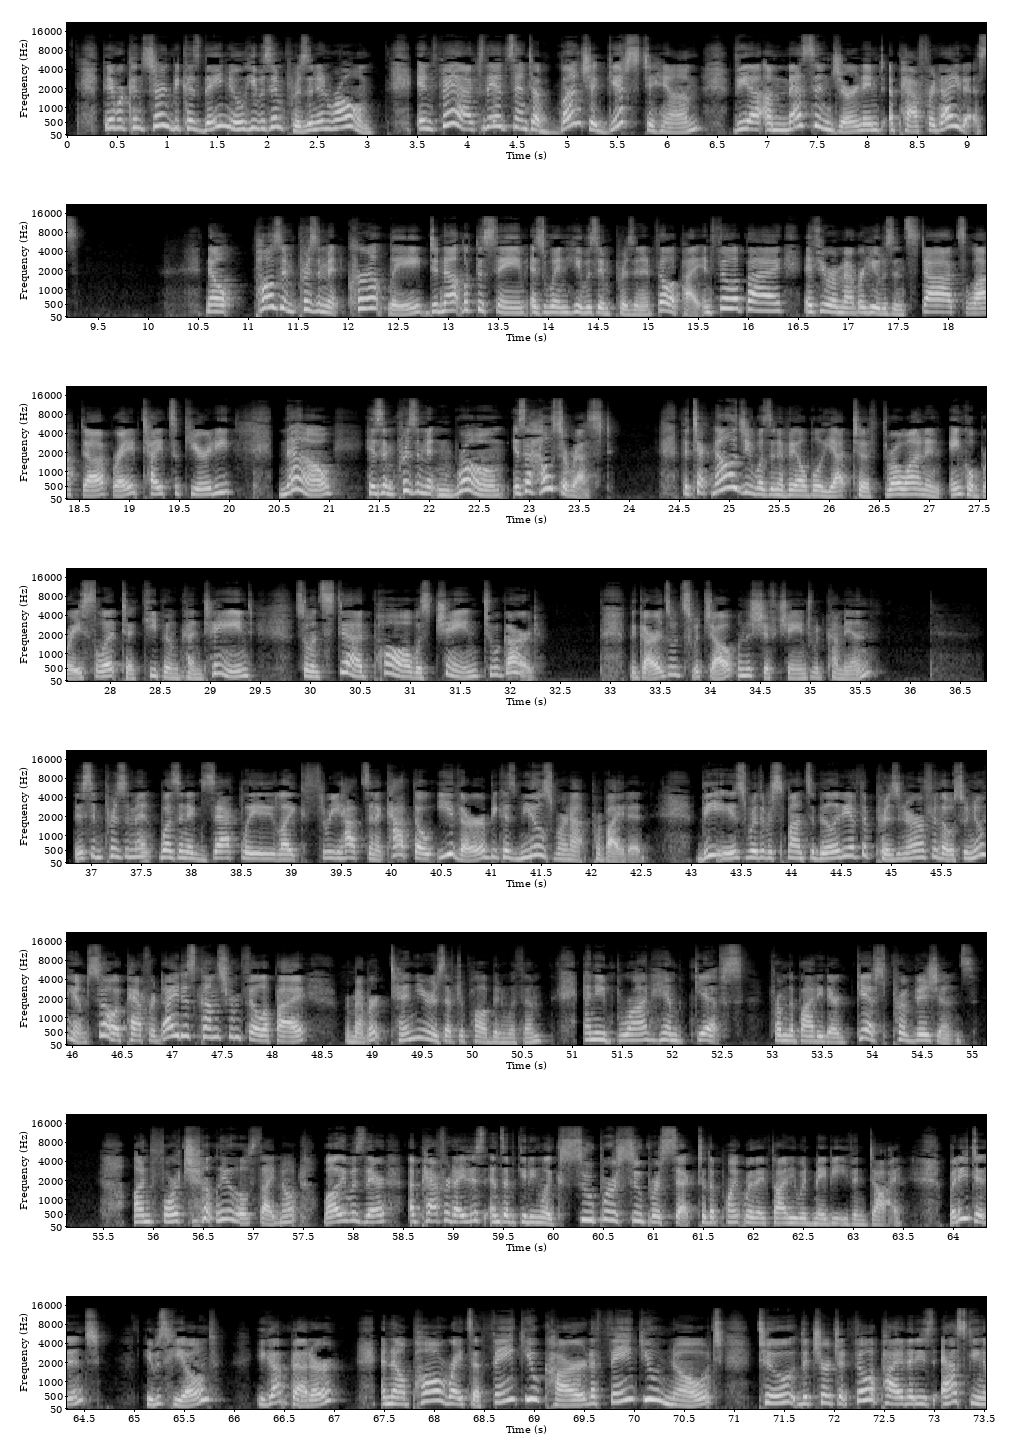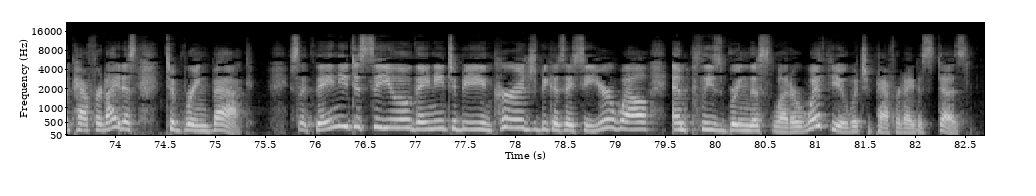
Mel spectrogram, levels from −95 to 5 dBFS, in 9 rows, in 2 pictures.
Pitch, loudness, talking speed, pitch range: 225 Hz, -19 LUFS, 180 wpm, 190-275 Hz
